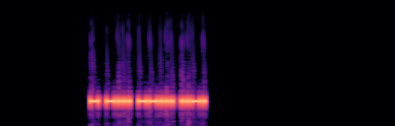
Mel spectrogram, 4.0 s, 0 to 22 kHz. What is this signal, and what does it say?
Morse code, heard as a keyed tone, about 46 wpm, 700 Hz. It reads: TB7F
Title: DXCC-100 Call Signs - 4 Characters - Repeated 3x - 45wpm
